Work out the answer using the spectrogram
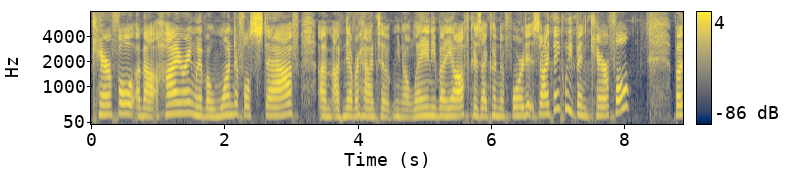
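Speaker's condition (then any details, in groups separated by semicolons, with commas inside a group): Cleft palate; cleft palate from birth, extensive speech therapy in childhood; must concentrate to make speech clear enough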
